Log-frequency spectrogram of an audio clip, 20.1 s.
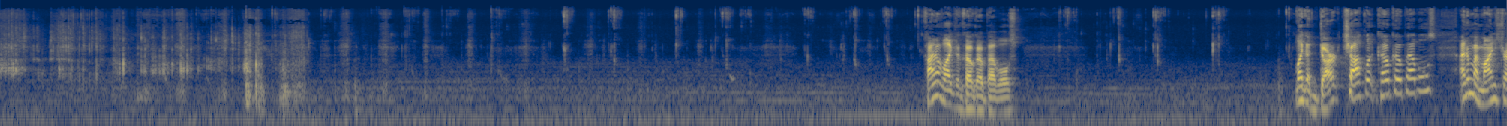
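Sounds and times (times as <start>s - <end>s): person chewing crunchy cereal: 0.0s - 12.5s, 14.0s - 17.3s.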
